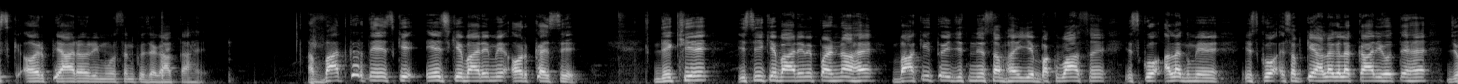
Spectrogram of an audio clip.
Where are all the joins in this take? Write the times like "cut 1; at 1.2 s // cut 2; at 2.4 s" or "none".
none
